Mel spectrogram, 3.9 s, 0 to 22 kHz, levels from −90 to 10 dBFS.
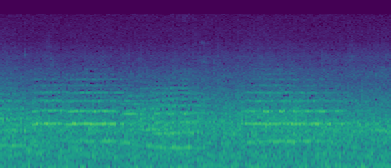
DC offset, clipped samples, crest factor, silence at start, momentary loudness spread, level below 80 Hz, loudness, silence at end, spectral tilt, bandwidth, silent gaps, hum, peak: under 0.1%; under 0.1%; 14 dB; 0 s; 5 LU; -38 dBFS; -20 LUFS; 0 s; -6 dB/octave; 15.5 kHz; none; none; -6 dBFS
